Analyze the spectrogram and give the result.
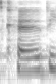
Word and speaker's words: Kobe: I pronounce it as Kobe, you know, like Kobe Bryant.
